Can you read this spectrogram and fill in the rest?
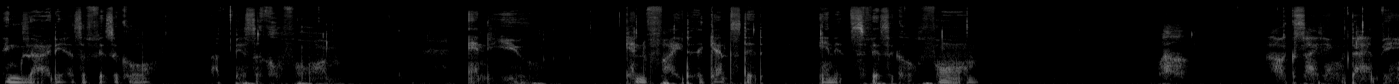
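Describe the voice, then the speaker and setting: Low, breathy whispering ASMR man. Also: sharp tone. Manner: slow repeated phrases, villain-like menacing tone. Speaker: ASMR video creator. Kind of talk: ASMR, soothing pep talk.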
